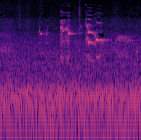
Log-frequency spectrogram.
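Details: Pet cockatoo squeaking indoors during a drawing session: a quick run of thin, high, brief squeaky notes bunched in the middle, over faint room noise.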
